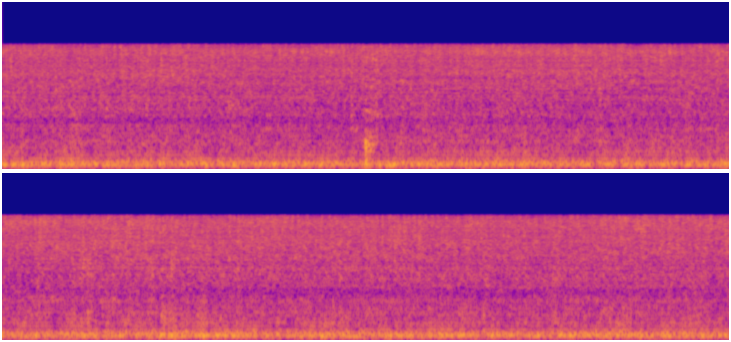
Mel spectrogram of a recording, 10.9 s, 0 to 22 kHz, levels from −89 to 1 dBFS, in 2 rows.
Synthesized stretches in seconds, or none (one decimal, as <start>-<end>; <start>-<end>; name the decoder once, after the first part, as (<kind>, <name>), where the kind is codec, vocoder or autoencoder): 0.0-10.9 (vocoder, HiFi-GAN)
